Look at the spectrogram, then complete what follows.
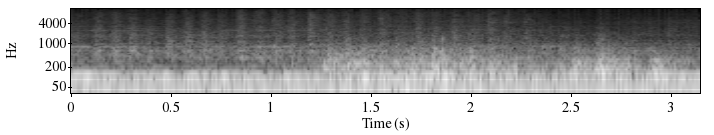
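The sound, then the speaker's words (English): A train roars by, a steady, heavy low rumble with rattling mechanical clatter layered on top, loud and unbroken for the full few seconds. “only daring to expel an audible squeal as the trains roared by.”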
